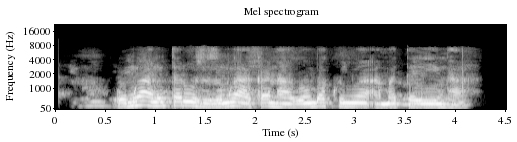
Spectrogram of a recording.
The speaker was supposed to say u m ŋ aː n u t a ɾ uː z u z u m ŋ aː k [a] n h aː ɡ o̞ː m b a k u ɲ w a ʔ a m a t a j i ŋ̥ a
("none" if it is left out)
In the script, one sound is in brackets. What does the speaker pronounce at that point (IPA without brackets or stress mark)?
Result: a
